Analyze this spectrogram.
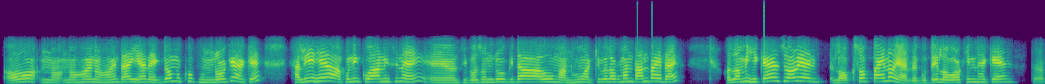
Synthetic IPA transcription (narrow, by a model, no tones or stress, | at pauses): ɔnɔnɔɦɔjnɔɦɔjtajijatɛk̚dɔmkʰub̚hundɔɹkɛakɛ | kʰaliɦɛapunikʊwanisinajzibɔs̬ɔntʊk̬itaːɹumanuakibɛlɔkɔmantanpajtaj | hɔlɛamixikajasʊaɹujatlɔksɔk̚pajnɔjatɡutejlɔɡɔɹkʰinitʰakɛ | ta̰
